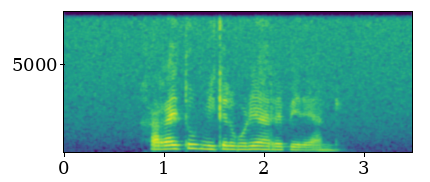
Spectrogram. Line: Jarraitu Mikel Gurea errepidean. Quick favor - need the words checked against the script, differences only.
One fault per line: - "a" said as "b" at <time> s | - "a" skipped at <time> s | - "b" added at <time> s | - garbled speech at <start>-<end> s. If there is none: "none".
none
